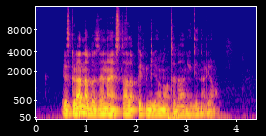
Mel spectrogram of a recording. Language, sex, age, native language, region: Slovenian, male, 30-49, Slovenian, Savinja region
